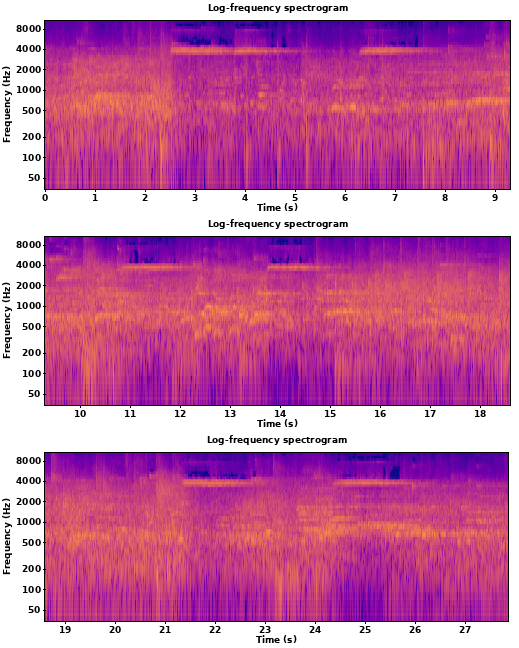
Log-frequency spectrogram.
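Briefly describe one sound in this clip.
Players shout and call out to each other in a large echoing hall.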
